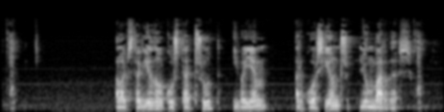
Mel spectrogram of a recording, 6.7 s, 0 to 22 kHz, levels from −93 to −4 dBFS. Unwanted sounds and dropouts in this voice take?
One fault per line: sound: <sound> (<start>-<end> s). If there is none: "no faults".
no faults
